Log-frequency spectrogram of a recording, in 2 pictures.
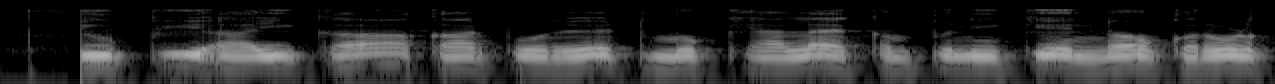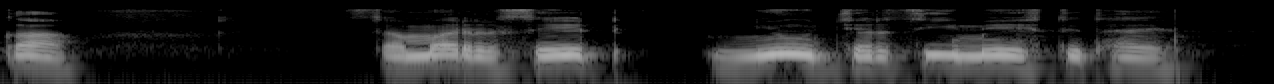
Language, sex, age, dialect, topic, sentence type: Hindi, male, 18-24, Awadhi Bundeli, banking, statement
